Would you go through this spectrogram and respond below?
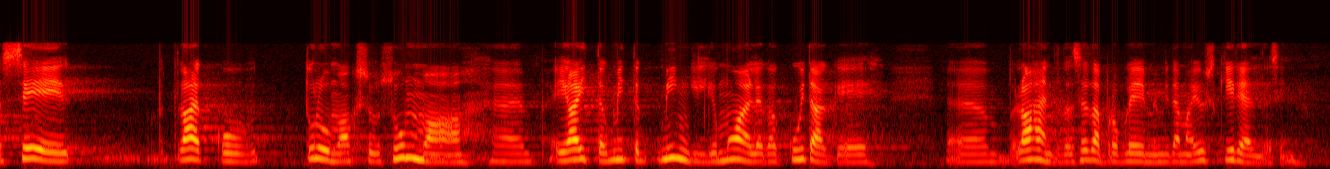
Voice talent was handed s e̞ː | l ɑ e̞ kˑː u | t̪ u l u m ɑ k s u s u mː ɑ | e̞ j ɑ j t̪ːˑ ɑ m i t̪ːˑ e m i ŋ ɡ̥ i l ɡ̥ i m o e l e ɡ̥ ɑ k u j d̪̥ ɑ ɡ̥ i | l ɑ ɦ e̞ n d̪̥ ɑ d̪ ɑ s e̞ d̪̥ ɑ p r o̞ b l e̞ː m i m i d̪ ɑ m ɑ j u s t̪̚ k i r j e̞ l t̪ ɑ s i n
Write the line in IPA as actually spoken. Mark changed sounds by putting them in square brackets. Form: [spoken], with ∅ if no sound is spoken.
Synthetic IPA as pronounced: s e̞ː | l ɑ e̞ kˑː u | t̪ u l u m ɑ k s u s u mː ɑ | e̞ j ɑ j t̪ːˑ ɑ m i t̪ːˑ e m i ŋ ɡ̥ i l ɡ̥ i m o e l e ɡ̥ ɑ k u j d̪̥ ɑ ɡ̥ i | l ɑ ɦ e̞ n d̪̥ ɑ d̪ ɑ s e̞ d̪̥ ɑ p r o̞ b l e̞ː m i m i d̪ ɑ m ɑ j u s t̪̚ k i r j e̞ l [d̪] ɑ s i n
